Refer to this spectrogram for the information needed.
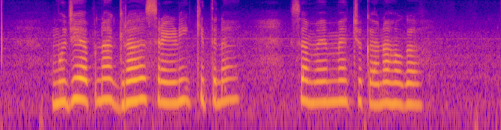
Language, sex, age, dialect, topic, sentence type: Hindi, female, 18-24, Marwari Dhudhari, banking, question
